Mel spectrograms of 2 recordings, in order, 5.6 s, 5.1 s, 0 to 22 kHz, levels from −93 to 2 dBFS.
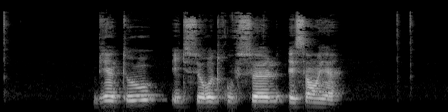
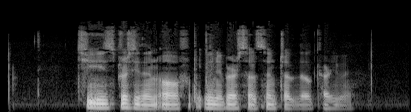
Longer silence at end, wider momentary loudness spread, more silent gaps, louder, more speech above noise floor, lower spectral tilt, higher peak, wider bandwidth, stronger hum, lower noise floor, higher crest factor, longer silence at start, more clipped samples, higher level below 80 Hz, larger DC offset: first, 1.35 s vs 0.75 s; about the same, 12 LU vs 12 LU; neither; about the same, -26 LUFS vs -24 LUFS; first, 55 dB vs 33 dB; second, 0 dB/octave vs -6 dB/octave; second, -10 dBFS vs -4 dBFS; first, 15.5 kHz vs 9.8 kHz; neither; first, -82 dBFS vs -56 dBFS; about the same, 20 dB vs 20 dB; first, 1.25 s vs 0.95 s; neither; second, under -90 dBFS vs -52 dBFS; neither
